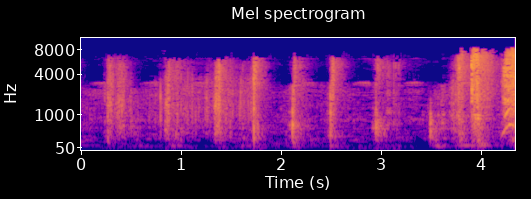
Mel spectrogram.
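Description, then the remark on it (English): An unlocked motel room door being opened: a string of sharp clicks and wooden thumps, roughly one every half second, rising to a louder, rattling burst at the end. No one speaks. “I should have knocked.”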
